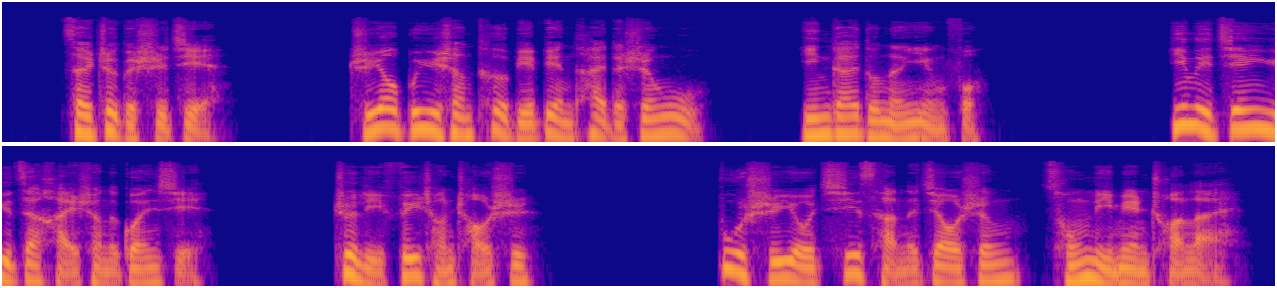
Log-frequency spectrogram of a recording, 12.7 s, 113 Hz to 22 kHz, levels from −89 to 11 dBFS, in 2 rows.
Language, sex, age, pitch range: Chinese, male, 20-39, 105-160 Hz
